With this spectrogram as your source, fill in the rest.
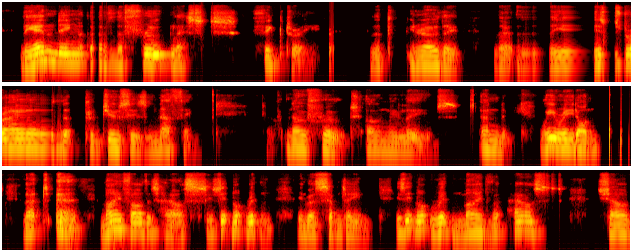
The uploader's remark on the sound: Malaysia Meets (Zoom).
